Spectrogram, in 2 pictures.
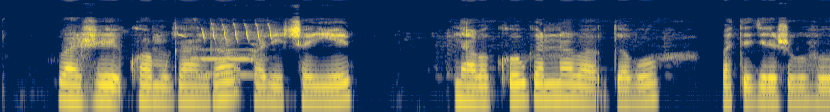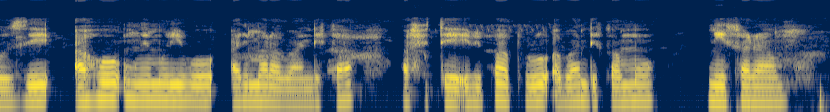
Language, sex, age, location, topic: Kinyarwanda, male, 25-35, Nyagatare, health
